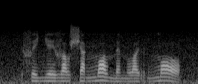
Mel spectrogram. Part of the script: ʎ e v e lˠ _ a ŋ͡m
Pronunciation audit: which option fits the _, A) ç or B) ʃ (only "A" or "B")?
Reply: B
